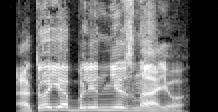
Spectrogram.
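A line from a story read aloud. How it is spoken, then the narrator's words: Snapping. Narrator (Russian): огрызнулся Чарльз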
